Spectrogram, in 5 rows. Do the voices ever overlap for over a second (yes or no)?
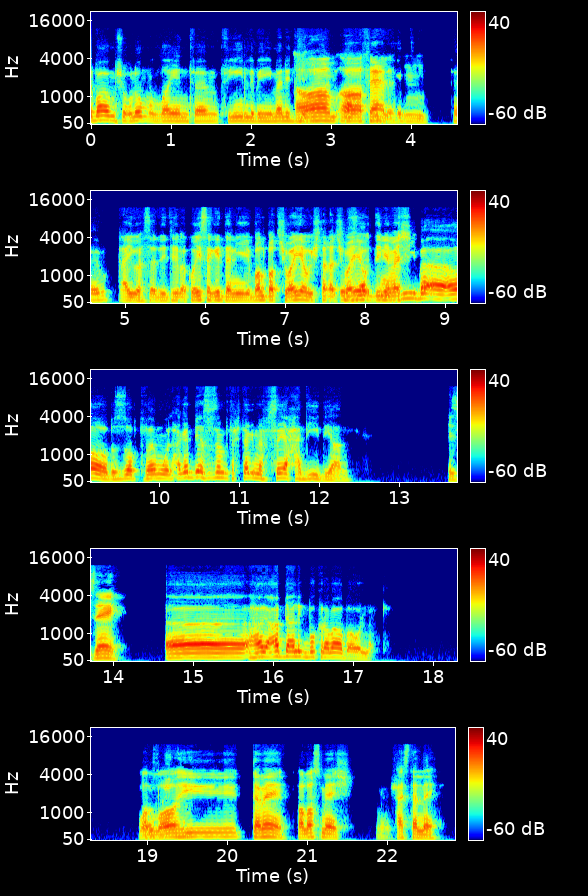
yes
